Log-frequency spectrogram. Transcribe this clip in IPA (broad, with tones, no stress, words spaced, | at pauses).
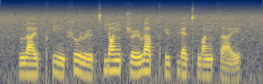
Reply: ɻa˧˥ɪ̯ pʰi˨˩ŋ ʂu˥˩ ɻɻ̩˨˩ t̪ʰjɑ˥ŋʈ͡ʂɻ̩˧˥ɻä˥˩ pʰy˧˥ pɥɛ˥t̪ʰwɑ˥ŋsa˨˩˦ɪ̯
